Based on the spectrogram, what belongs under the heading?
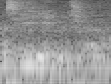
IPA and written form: ˈtiːʧə (teacher)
